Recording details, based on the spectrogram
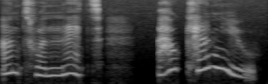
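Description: A woman reader puts on a meek young English governess for a literary audiobook. Her voice rises very high, soft and cooing, with a timid, fretful gentleness. It is recorded dry and close. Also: sing-song, slow, no room sound, exaggerated voice. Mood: cooing, distressed.

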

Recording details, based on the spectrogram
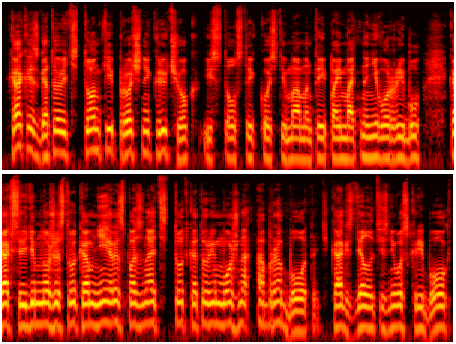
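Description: A man playing a knowledgeable, patient teacher who explains things to children in a measured, expressive storytelling way. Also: medium pitch, no room sound, close to an everyday voice. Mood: explanatory. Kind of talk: scripted educational storytelling for children.

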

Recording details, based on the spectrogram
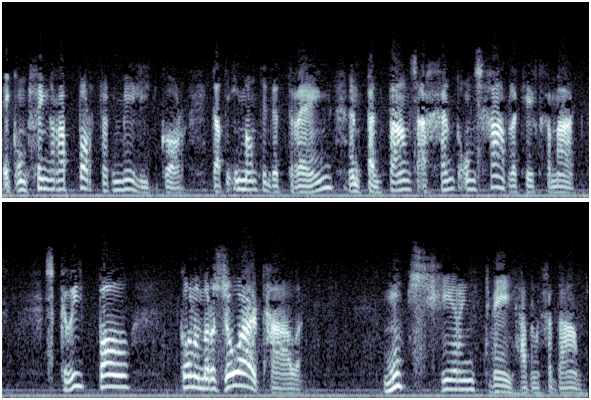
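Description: An actor playing an eager male officer reporting to his superior in a vintage radio drama, brisk and deferential. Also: on the high side, sing-song, sharp tone, husky, full character voice, low-quality recording. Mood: scheming, deferential.

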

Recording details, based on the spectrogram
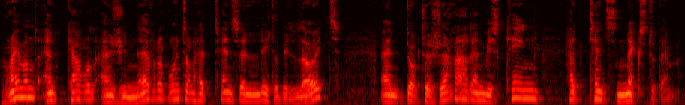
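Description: An actor playing a courteous, methodical Belgian detective with a French-speaking accent, questioning precisely in a radio drama. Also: male voice, fairly high pitch, lively intonation, unhurried, a little mellow, husky. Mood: courteous inquiry. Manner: polite, precise, probing questioning.

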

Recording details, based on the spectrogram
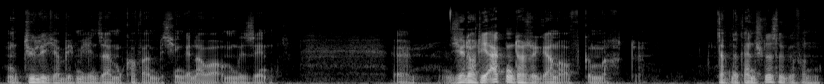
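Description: Plain-spoken skipper, radio crime drama, very deep bass, creaky, guarded, frank. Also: male voice, expressive, fast talker, heavily acted. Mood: frank, dry. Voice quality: very deep, gravelly. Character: frank, wary male boat skipper caught up in a murder case. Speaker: actor in a radio crime drama, also narrating. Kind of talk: 1970s German radio play acting, dialogue and first-person narration.

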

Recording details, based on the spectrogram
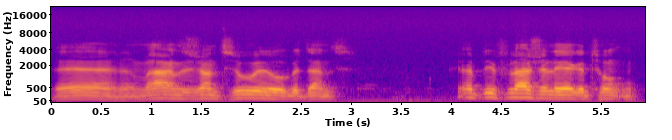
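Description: An actor playing a sick, weary drunkard gentleman, curt and demanding, in a 1950s radio drama. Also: lowish voice, takes it slowly, smooth. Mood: sluggish, demanding. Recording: dull, band-limited old radio recording.

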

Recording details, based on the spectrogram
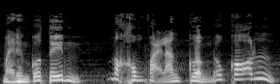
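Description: A man voicing an older master, steady, stern and protective, in a horror story. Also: sits low, fast, husky, faint music behind, full character voice. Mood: stern warning.

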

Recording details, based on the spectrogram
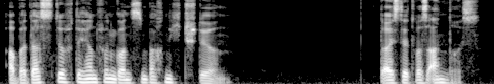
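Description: A man's voice: fairly low pitch, normal speed, dry recording, lightly acted. A man playing a dry, knowing chronicler in a literary radio play, narrating tersely with faint irony. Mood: matter-of-fact. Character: dry, knowing male chronicler of a poet's life.

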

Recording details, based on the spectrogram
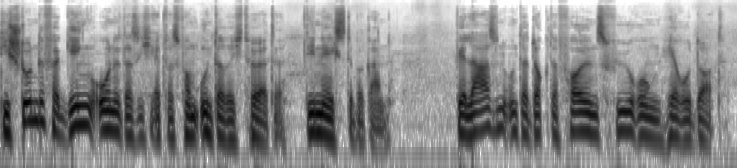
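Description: An actor playing a reflective narrator who recalls his youth in measured literary first-person narration. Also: lowish voice, lively intonation, a little mellow. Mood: pensive.

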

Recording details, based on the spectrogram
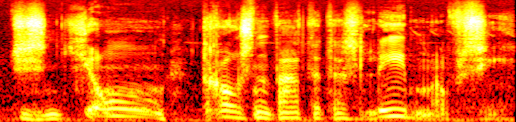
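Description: Insistent professor, slightly creaky voice. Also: male voice, on the high side, lively intonation, normal speed, a little hiss or hum. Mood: earnest, persuasive. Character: determined male professor, patient at an institute, urgently persuasive. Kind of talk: German radio play acting.

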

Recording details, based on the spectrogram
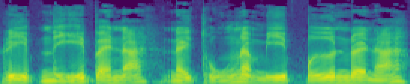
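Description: A man's voice: lowish voice, fairly quick, no echo, natural voice. A man voicing a worried old father in a spoken story, giving urgent, fatherly warnings.

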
